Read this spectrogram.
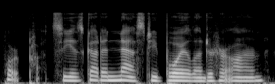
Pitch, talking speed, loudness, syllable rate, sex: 175 Hz, 220 wpm, -17 LUFS, 5.1 syllables/s, female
